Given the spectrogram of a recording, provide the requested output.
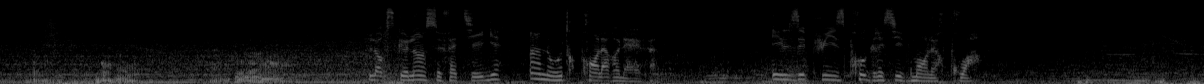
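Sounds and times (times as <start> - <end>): lions growling: 0.3 - 3.2, 10.7 - 12.0.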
